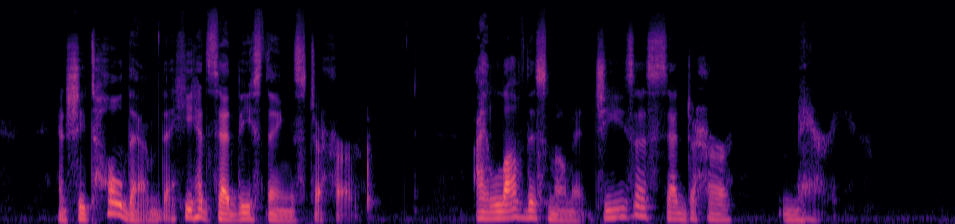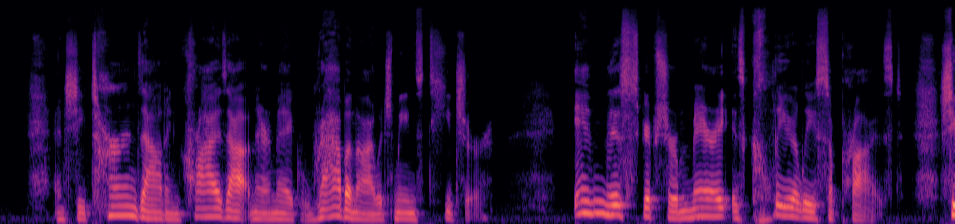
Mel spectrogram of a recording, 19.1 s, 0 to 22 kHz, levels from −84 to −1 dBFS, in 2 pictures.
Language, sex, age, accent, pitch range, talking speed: English, male, 40-59, American, 115-155 Hz, 130 wpm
